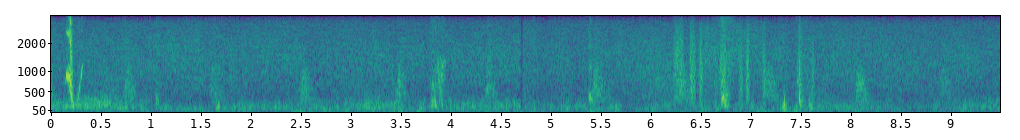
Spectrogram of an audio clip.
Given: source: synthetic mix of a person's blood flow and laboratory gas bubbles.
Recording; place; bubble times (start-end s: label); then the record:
Doppler ultrasound of blood flow; subclavian vein
0.12-0.34 s: bubbles
1.04-1.09 s: bubbles
3.79-3.96 s: bubbles
5.37-5.44 s: bubbles
6.67-6.83 s: bubbles
7.44-7.62 s: bubbles
From the record:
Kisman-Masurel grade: 123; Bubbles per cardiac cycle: 1 to 2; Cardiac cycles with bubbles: 10 to 50%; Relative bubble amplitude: loud (0.450 to 0.775); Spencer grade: 2 (many but less than half of the cardiac periods contain bubble signals, singularly or in groups); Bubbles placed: anywhere in the cardiac cycle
